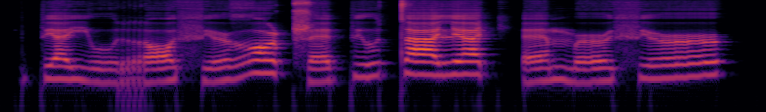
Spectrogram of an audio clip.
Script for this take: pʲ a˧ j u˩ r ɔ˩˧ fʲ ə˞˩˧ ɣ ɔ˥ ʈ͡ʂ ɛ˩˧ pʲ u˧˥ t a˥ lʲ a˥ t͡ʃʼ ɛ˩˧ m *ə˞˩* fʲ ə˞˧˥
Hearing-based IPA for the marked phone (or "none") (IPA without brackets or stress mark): ə˞˩˧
